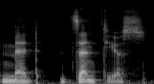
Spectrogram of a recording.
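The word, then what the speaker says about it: Maecenas: right down the middle the Z is really a D and S put together so the name met cenus Mets is really Med Zenus and the D goes with the first syllable and you can really hear it when you say it met now when we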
